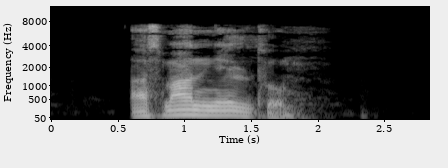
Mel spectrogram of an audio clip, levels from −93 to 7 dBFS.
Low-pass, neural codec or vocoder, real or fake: 7.2 kHz; codec, 16 kHz, 8 kbps, FreqCodec, larger model; fake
